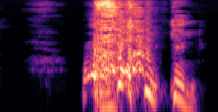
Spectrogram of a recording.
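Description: A man clearing his throat: a faint short rasp, then a loud, voiced clearing lasting about a second.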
